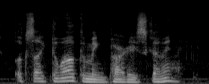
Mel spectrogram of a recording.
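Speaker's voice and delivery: low-key, hushed, quiet delivery. A character raising his rifle toward an approaching group speaks to the others, quietly. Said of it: "just kind of says to the others quietly".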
